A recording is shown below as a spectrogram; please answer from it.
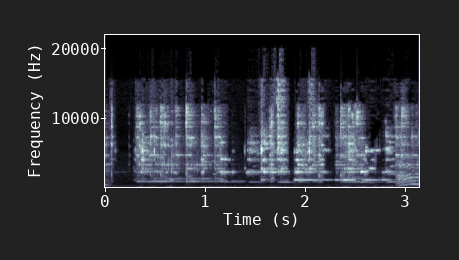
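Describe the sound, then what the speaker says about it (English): A small bell rings in repeated bright, jingling bursts with a sustained ringing tone. It sounds close and has no talk over it. "There's my bell right here."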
